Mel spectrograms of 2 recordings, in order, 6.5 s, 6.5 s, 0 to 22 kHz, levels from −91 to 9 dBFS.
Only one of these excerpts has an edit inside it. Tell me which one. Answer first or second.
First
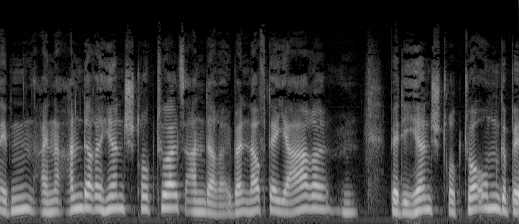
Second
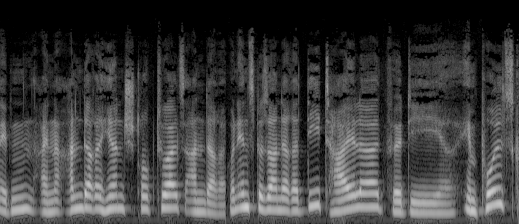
second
